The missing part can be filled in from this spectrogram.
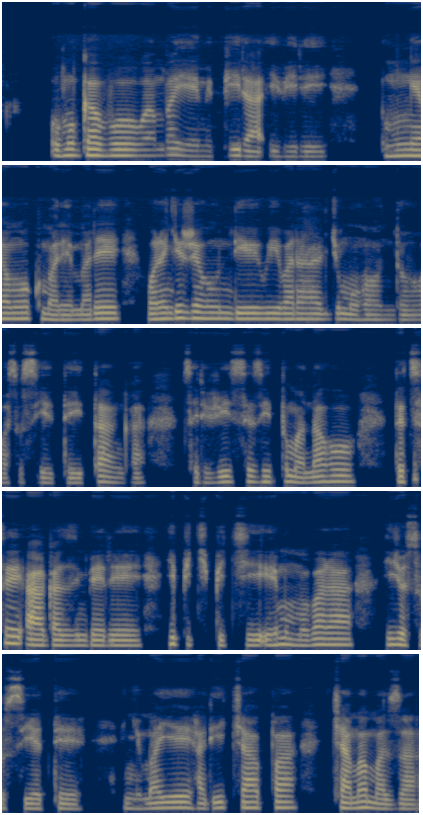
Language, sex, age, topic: Kinyarwanda, female, 18-24, finance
